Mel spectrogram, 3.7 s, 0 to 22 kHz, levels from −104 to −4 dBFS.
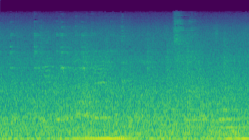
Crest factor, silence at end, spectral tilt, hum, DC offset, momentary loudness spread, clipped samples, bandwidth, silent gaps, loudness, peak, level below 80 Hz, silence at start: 14 dB; 0 s; -6 dB/octave; none; under 0.1%; 5 LU; under 0.1%; 12.5 kHz; none; -20 LUFS; -6 dBFS; -22 dBFS; 0 s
